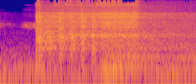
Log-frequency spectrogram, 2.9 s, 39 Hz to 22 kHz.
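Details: Accident-damaged Maruti Suzuki Baleno push-start car with damaged BCM and no start, started by feeding current directly to the starter solenoid's small wire; brief starter whirr, catches within about 1.5 seconds and settles to a steady idle.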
